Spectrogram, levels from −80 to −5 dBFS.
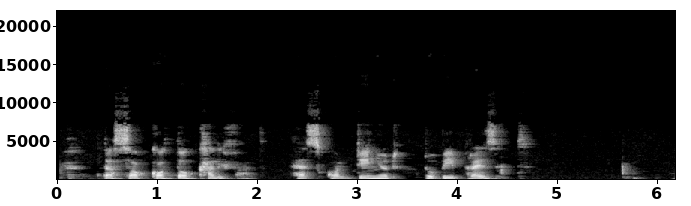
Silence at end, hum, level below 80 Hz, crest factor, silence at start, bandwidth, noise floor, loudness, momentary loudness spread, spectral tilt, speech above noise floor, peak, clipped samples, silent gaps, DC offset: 0.4 s; none; -52 dBFS; 18 dB; 0.05 s; 9.4 kHz; -66 dBFS; -17 LUFS; 21 LU; -4 dB/octave; 49 dB; -2 dBFS; under 0.1%; none; under 0.1%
